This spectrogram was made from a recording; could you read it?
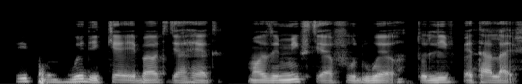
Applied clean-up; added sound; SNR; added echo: none; none; none; none.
